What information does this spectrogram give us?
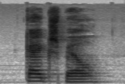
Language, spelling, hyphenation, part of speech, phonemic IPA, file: Dutch, kijkspel, kijk‧spel, noun, /ˈkɛi̯k.spɛl/, Nl-kijkspel.ogg
- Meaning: a fairground attraction where people could watch exhibited object, often panoramas, viewing devices or curiosities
